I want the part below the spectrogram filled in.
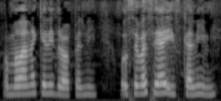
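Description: High-voiced woman bossing her squad. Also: flat delivery, normal speed, no echo, low-quality recording. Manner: bossy, teasing, exasperated banter with teammates. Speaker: gameplay channel host. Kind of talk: casual gaming commentary. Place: at home.

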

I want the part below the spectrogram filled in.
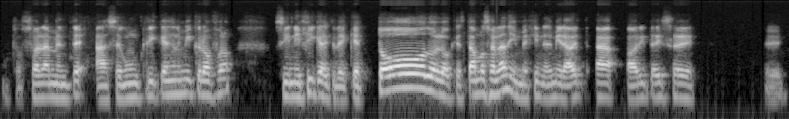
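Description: A man with a Peruvian Spanish accent, teaching a software tutorial for teachers step by step and often checking that his listeners are following. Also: medium pitch, a little fast, vocal fry. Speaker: teacher training instructor. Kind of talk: screen-recording software tutorial. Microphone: computer microphone. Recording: slightly dull lo-fi audio.

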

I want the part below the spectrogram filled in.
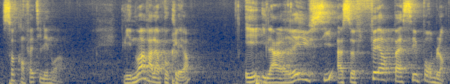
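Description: A man's voice: medium pitch, sing-song, a little slow. A man who is a talk show guest, explaining a book while thinking aloud, with frequent fillers and restarts. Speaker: studio guest. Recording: roomy studio with long reverb and faint noise.

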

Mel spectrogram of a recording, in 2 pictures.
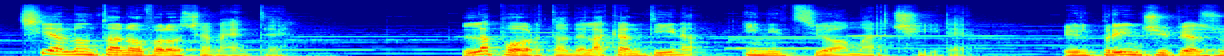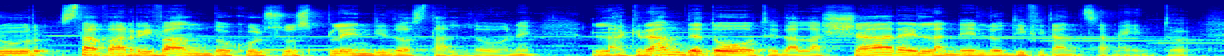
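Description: Guy reading a fairy tale, really lively up and down voice, faint music behind. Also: mid-range voice. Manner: expressive storytelling. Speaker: audiobook narrator. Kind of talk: scripted narration.

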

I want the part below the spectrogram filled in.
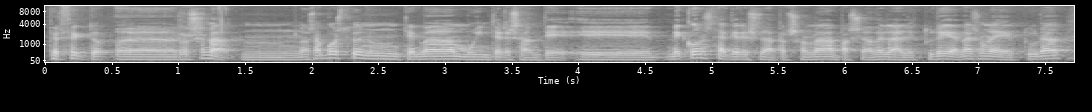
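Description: A man's voice: lowish voice, a little fast, hardly any pauses, darkish tone, a little hiss or hum. A man hosting a TV talk show, speaking courteously with frequent "eh" fillers. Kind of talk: formal TV chat introduction.

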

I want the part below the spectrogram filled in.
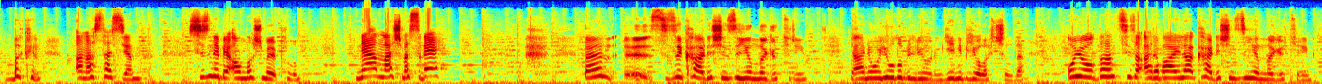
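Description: A woman's voice: high voice, fairly quick, soft background music, natural voice. A woman voicing a nervous, servile male henchman who stammers and begs. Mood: begging. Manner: hesitant, stammering, begging.

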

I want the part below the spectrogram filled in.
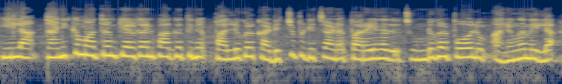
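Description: A woman reading a story aloud in soft, steady scripted narration, in a slightly muffled recording. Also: high-pitched, a little fast. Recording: slightly muffled with faint hiss.

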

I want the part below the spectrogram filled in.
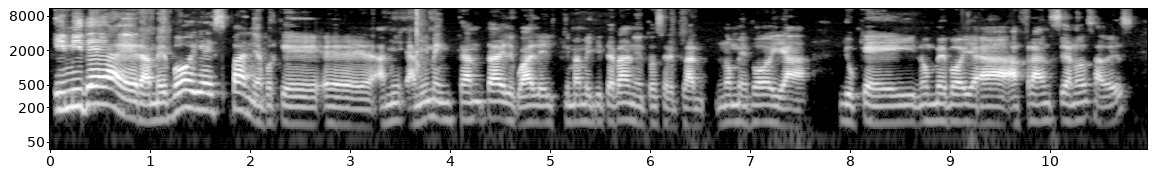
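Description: An Italian man in his thirties, a guest comedian, speaks with an Italian accent on a video call from his home during a casual interview chat. He rambles through his story with many fillers and restarts. His voice is on the low side and a little mellow, at a moderate pace with hardly any pauses.

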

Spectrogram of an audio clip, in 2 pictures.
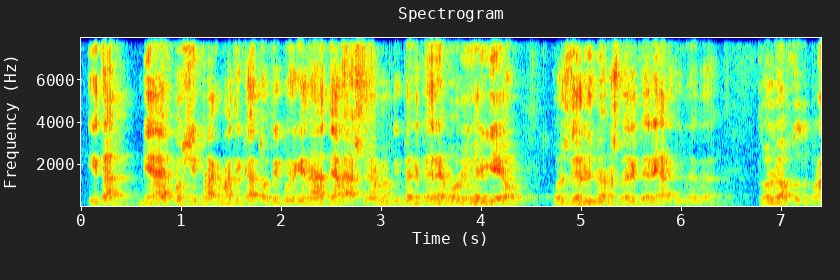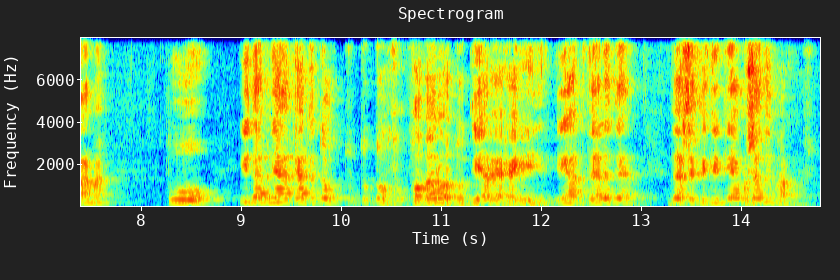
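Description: An older Greek man running for parliament answers interview questions with anecdotes, acting out quoted dialogue as he tells his stories. His medium-pitched voice is expressive and fairly bright, and the recording has a roomy echo.

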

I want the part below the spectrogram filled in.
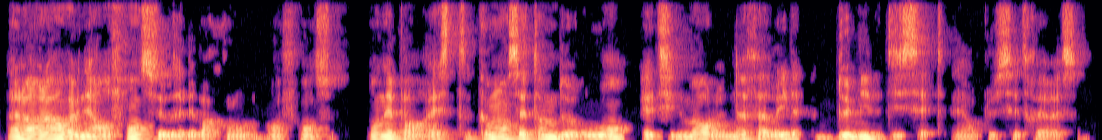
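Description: A man's voice: on the low side, steady tone, brisk, few pauses, mellow. A man hosting a live online quiz in a casual, joking way, with slang and lots of fillers. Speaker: quiz host.

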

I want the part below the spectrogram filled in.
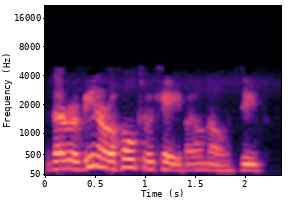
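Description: A man chatting casually while playing a game with friends, excitable and quick with tips. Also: a little high, a little hiss or hum. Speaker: gamer. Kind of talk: casual gaming chat. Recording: dull lo-fi game mic.

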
